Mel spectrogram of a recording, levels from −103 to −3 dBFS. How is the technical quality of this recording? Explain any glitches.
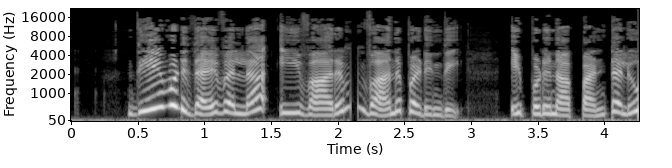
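The recording has one glitch, a gap at a join of encoded pieces. At 2.11 s the speech drops out for about 56 ms, then resumes at 2.16 s. The audio was likely encoded in separate pieces and joined without trimming. Each piece keeps its encoder's start-up delay and its padded final frame. That leftover padding becomes silence inside continuous speech. The edges are smeared by the codec. Afterwards the speech continues exactly where it stopped.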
